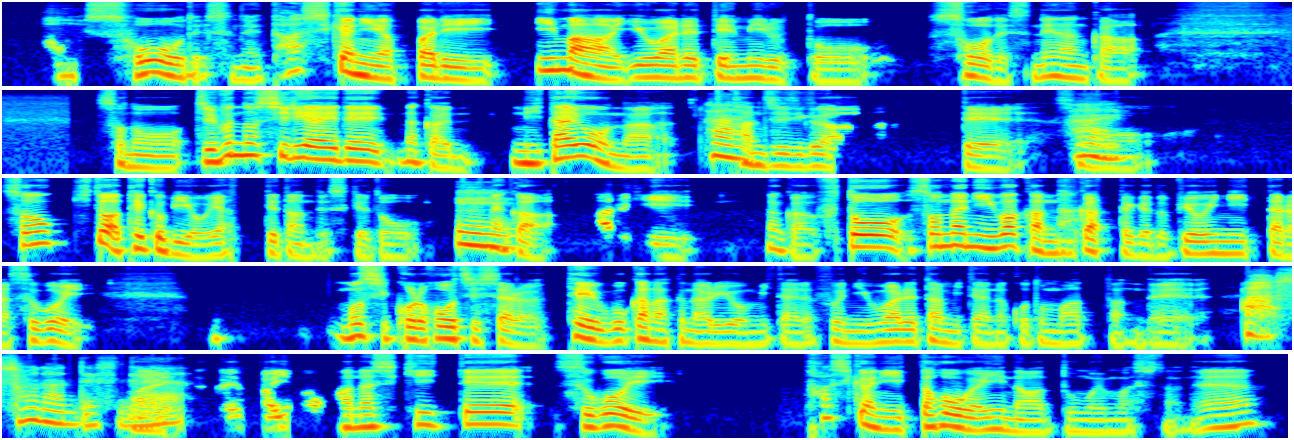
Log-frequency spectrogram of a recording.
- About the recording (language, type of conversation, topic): Japanese, advice, 運動で痛めた古傷がぶり返して不安なのですが、どうすればいいですか？
- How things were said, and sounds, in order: distorted speech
